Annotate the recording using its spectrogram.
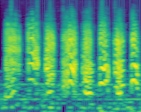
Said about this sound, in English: You can hear that squeak right there on that cable, and you know that all the dirt, all the gunk is off that cable tip. And it does take a little bit of time.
